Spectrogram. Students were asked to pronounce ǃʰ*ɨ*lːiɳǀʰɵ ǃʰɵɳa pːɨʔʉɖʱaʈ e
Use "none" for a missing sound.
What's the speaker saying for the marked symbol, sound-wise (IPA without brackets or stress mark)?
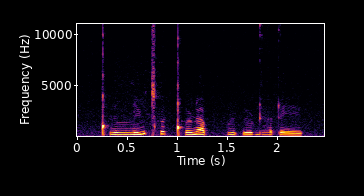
ɨ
